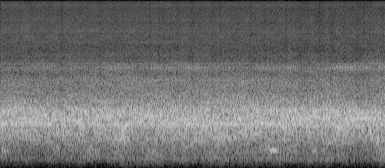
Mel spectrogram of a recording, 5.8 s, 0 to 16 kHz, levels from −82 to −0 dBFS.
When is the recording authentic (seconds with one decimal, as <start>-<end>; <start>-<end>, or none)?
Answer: none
